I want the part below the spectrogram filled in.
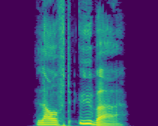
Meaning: inflection of überlaufen: 1. second-person plural present 2. plural imperative
- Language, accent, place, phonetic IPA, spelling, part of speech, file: German, Germany, Berlin, [ˌlaʊ̯ft ˈyːbɐ], lauft über, verb, De-lauft über.ogg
